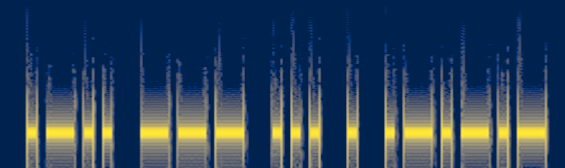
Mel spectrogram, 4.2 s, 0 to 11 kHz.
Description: Morse code, heard as a keyed tone, about 17 wpm, 700 Hz. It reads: LOSE.
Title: Sentences from Top 1100 Words 17wpm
